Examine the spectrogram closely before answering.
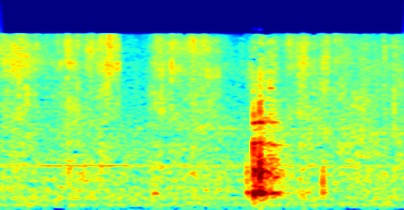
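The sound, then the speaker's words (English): Millet being mixed thoroughly with nutritional yeast: faint, soft scraping and shuffling stirring strokes, with one sharper clink partway through. “So we're going to mix this really thoroughly so that everything's incorporated.”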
